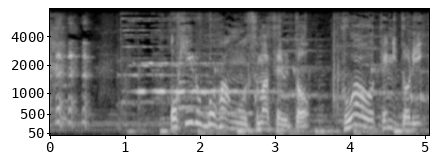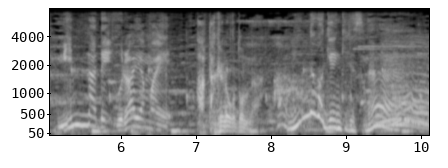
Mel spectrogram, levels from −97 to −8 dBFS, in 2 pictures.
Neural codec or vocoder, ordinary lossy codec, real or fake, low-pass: vocoder, 44.1 kHz, 128 mel bands every 256 samples, BigVGAN v2; none; fake; 7.2 kHz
